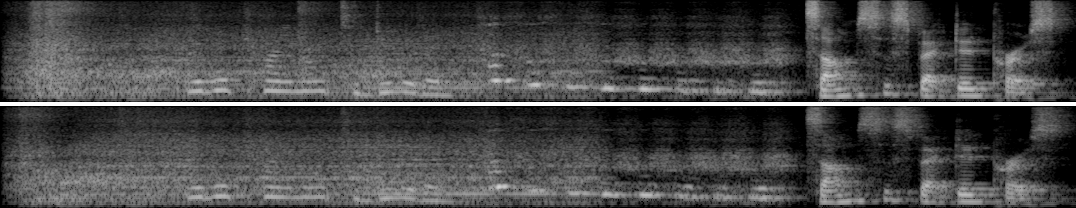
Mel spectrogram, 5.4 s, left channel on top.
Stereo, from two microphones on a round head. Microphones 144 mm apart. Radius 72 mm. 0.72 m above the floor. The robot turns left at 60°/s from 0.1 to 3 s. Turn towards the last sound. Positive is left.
turn(degrees=65)  # may be behind; listen again after turning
